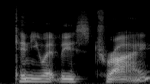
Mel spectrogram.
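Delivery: very gentle, soft, coaxing tone. Retelling what a character says to get through to her: imitating someone speaking very gently. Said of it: "he very gently says".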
